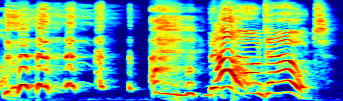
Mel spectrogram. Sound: laughing

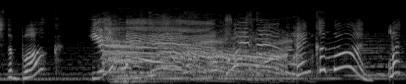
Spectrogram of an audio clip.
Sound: cheering

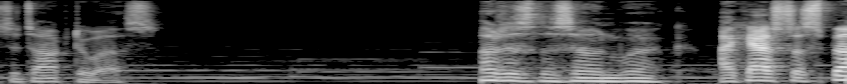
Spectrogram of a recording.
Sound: silence

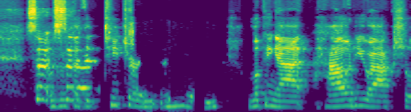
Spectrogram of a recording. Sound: audio gets distorted

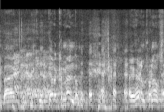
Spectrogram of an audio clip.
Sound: Frank laughs; laughs

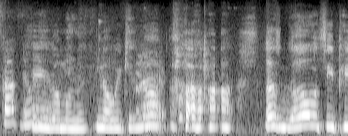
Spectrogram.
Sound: laughs

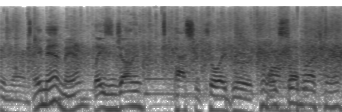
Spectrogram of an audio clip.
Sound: applause

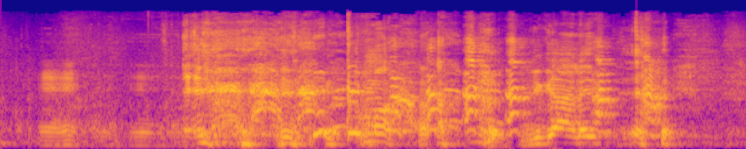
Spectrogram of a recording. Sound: laughing

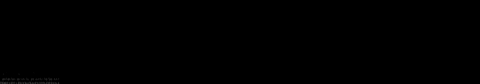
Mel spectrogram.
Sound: silence

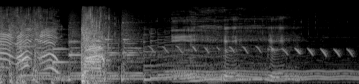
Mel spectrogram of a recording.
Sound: groaning

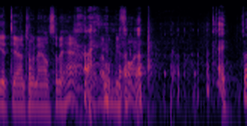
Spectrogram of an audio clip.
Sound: laughing

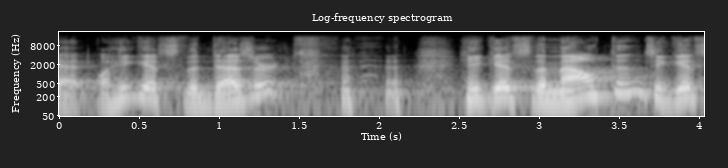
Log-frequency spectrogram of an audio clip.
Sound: chuckles

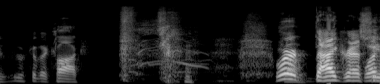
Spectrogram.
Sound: laughing

